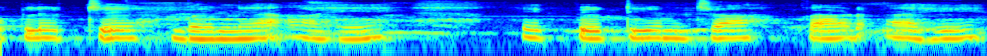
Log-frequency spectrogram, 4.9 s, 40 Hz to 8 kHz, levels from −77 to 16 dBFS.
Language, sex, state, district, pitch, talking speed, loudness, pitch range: Marathi, female, Maharashtra, Nagpur, 225 Hz, 110 wpm, -17 LUFS, 215-235 Hz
